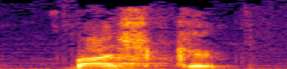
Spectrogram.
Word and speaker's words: Waschke: Que es Mark Waschke. Vos me pronunciarás mejor que yo. Ay, perdón. – Waschke. – Ok, Waschke. Sí.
